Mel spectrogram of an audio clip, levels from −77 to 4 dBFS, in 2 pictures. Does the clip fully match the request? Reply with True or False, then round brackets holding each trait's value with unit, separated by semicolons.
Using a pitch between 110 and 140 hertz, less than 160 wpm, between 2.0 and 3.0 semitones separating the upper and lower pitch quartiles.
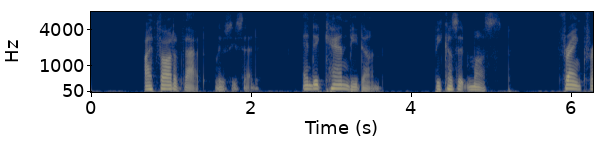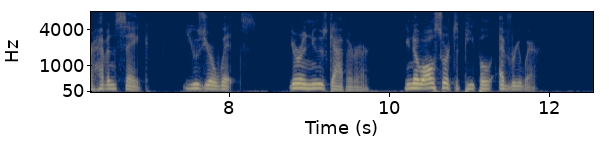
False (135 Hz; 150 wpm; 3.7 semitones)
